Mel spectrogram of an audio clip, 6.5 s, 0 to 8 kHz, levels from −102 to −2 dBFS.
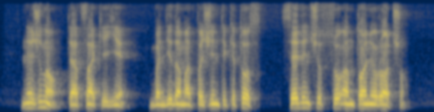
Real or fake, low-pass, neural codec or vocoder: real; 7.2 kHz; none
